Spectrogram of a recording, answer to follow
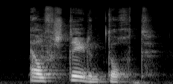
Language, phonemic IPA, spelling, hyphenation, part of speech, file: Dutch, /ɛlfˈsteː.də(n)ˌtɔxt/, Elfstedentocht, Elf‧ste‧den‧tocht, proper noun, Nl-Elfstedentocht.ogg
- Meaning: Elfstedentocht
